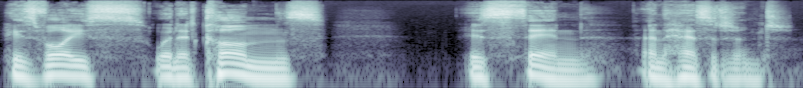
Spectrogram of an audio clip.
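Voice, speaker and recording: A narrator reading dark, literary horror fiction in a deliberate, intense and dramatic way. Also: low-pitched, dry recording, clean studio sound.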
